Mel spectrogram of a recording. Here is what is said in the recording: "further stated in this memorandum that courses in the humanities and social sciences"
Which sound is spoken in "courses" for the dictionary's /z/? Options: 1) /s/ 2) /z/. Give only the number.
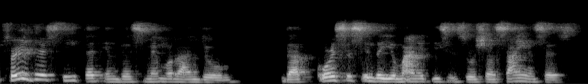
1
